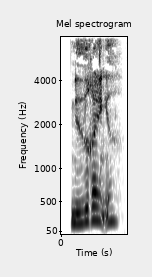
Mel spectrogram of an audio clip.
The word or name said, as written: nedringet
